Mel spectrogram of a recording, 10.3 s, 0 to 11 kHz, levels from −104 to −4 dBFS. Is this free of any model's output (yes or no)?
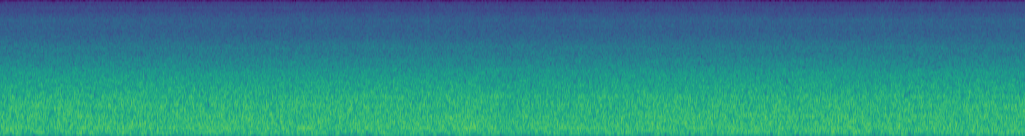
yes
